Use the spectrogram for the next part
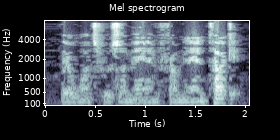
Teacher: the a-lines consist of a meter as follows an iambic foot followed by two anapastic foots followed by an extra beat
